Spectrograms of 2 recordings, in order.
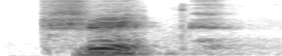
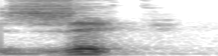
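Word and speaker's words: Szyk: Um, chick. Chick. Z. Zick. Zick. No, it's chick. It is shik. Yep. Oh, okay. Or at least in English the way we say it is shik in his might be different in another language, but Okay.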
